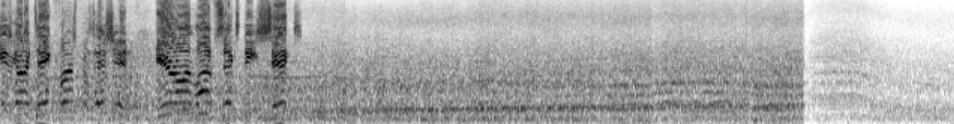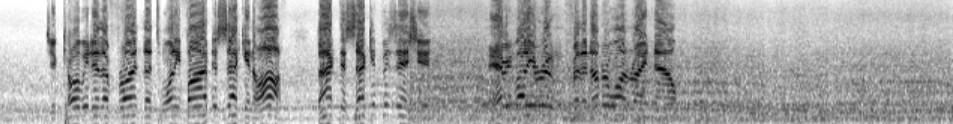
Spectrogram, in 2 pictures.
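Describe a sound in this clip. Racing engines drone steadily as trucks circle the track.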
